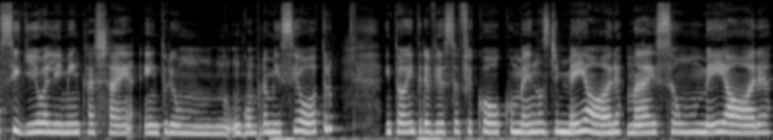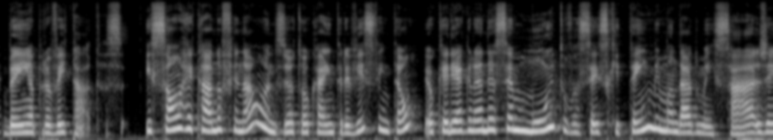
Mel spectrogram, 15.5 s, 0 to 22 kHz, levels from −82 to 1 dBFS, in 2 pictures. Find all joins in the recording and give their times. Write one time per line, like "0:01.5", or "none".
0:07.8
